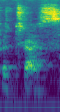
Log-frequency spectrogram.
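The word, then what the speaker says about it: Boutros: And it's Julia Butros, is that how you say it? Yes, Butros, yeah. And it's a song Lebanese.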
